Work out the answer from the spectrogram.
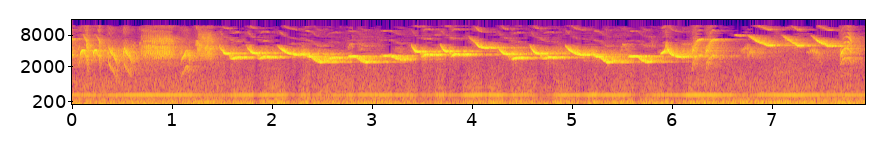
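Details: At a singing tournament in Florianópolis on 11 December 2011, a black chestnut-bellied seed finch (curió), placed second, sings clear, high whistled phrases of sliding, falling notes, repeated steadily without pause, over a constant low electrical hum.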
